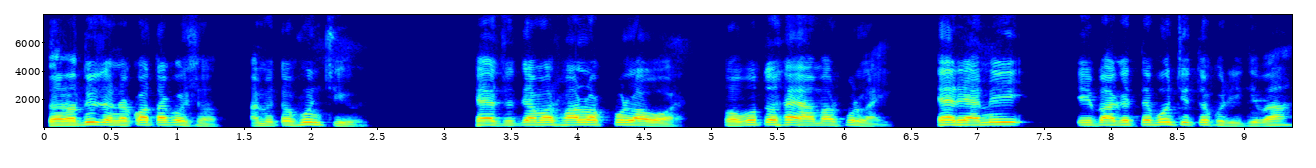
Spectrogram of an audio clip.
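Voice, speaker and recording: A man's voice: fairly high pitch, brisk, warm tone, dry recording, muffled recording, natural voice. A man playing a stern rural father who scolds his grown sons, speaking. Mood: brooding. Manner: scolding, commanding. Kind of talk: village drama skit.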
